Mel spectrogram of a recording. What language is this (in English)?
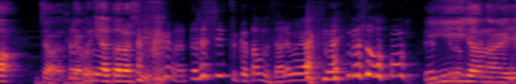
Japanese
